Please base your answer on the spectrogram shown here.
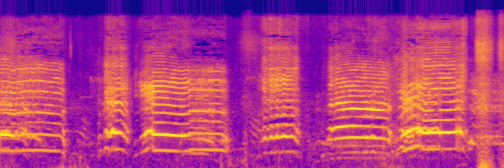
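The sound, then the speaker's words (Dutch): Goats roaming free on Sint Eustatius bleat loudly in a string of long, wavering cries, one following another with short gaps between them. “Duizenden geiten lopen rond op Sint Eustatius.”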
